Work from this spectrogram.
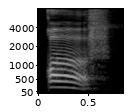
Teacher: یہ جو 2 نقطوں والا قاف ہے اس کو حلق سے ادا کریں گے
